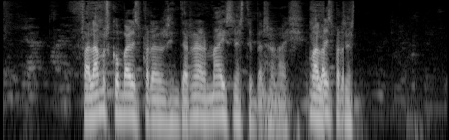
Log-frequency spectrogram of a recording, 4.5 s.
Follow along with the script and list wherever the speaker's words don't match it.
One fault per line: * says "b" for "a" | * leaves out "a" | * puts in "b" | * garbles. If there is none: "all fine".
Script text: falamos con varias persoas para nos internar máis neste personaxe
* leaves out "persoas"
* garbles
